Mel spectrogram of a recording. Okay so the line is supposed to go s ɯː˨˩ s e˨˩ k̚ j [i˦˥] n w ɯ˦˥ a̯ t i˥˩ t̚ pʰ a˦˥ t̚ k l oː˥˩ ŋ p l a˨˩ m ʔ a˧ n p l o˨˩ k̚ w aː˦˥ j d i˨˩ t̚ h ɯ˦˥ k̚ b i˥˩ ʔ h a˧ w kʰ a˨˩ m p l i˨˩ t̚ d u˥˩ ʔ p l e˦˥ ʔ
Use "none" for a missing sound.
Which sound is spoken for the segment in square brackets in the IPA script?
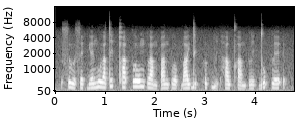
e˦˥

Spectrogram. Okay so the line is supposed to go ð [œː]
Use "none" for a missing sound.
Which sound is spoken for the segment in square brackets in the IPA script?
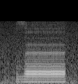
ɛː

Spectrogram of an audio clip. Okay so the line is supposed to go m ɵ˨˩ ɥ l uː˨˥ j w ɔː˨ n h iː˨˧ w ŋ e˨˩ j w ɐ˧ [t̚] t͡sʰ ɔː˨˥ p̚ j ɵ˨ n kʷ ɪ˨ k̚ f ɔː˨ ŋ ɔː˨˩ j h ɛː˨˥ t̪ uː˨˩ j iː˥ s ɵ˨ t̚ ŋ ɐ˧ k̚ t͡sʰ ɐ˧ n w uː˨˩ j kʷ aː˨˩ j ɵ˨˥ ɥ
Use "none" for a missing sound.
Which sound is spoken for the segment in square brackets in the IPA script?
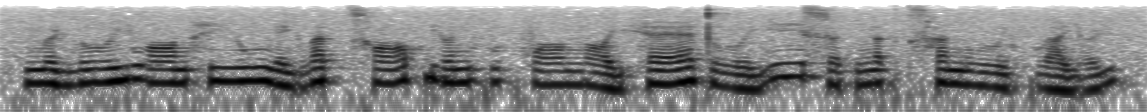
t̚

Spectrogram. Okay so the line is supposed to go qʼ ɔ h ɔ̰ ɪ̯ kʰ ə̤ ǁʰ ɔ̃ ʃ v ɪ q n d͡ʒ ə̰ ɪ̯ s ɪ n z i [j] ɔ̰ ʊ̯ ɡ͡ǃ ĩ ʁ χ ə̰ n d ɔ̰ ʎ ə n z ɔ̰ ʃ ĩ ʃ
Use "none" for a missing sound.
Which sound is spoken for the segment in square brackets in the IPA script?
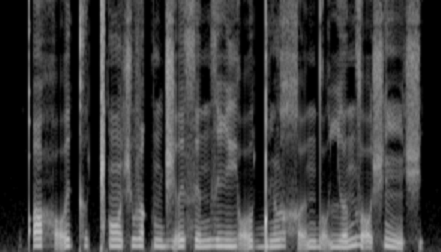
j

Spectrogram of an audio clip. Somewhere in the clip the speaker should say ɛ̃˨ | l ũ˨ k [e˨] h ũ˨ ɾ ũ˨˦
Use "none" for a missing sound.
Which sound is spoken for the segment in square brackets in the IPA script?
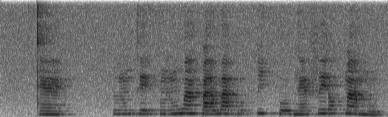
e˨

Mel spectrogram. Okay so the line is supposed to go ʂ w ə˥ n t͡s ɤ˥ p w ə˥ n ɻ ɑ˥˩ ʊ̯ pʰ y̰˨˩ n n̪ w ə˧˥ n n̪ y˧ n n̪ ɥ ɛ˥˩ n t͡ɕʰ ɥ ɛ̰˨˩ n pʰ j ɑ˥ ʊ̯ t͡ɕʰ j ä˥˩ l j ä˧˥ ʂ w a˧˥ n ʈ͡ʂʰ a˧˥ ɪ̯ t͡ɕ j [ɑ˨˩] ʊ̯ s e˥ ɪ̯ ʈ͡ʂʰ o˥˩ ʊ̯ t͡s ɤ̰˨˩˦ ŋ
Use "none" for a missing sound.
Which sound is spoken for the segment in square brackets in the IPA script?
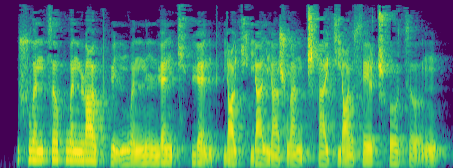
ɑ˧˥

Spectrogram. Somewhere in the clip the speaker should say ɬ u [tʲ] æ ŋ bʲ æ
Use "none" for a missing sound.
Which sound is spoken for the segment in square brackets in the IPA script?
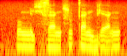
t̪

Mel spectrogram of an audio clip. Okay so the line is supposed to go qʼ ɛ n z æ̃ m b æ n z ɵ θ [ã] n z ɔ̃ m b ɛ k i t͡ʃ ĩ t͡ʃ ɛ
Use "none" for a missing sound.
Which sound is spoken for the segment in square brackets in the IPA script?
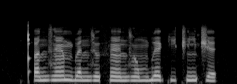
æ̃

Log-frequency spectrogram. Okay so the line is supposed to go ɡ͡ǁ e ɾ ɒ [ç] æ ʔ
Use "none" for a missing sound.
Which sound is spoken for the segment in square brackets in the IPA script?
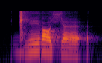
ç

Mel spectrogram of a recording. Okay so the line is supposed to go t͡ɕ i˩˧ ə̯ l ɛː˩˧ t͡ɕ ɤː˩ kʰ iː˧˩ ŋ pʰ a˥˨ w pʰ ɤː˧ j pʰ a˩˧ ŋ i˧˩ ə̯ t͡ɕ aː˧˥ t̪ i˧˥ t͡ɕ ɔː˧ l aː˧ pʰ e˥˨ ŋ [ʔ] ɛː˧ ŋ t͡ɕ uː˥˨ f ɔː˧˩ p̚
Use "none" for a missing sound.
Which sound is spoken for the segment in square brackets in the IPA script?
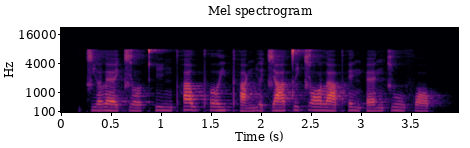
ʔ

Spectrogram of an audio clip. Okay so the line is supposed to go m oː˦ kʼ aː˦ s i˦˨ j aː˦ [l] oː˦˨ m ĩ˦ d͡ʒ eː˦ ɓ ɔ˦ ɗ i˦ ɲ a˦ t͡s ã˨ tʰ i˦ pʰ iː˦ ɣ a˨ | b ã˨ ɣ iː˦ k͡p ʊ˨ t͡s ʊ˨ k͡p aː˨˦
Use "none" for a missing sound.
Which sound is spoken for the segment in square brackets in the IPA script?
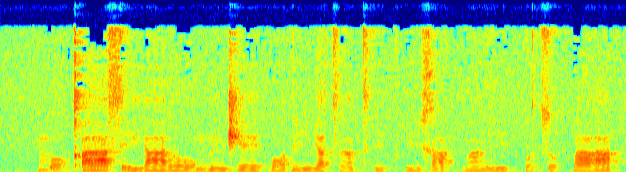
l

